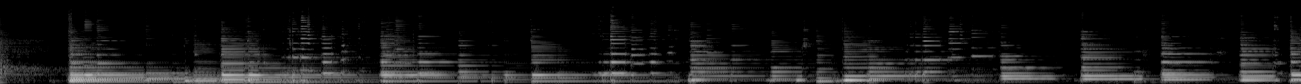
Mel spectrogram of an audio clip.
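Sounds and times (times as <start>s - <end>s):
guitar picking notes and chords: 0.7s - 13.0s.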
